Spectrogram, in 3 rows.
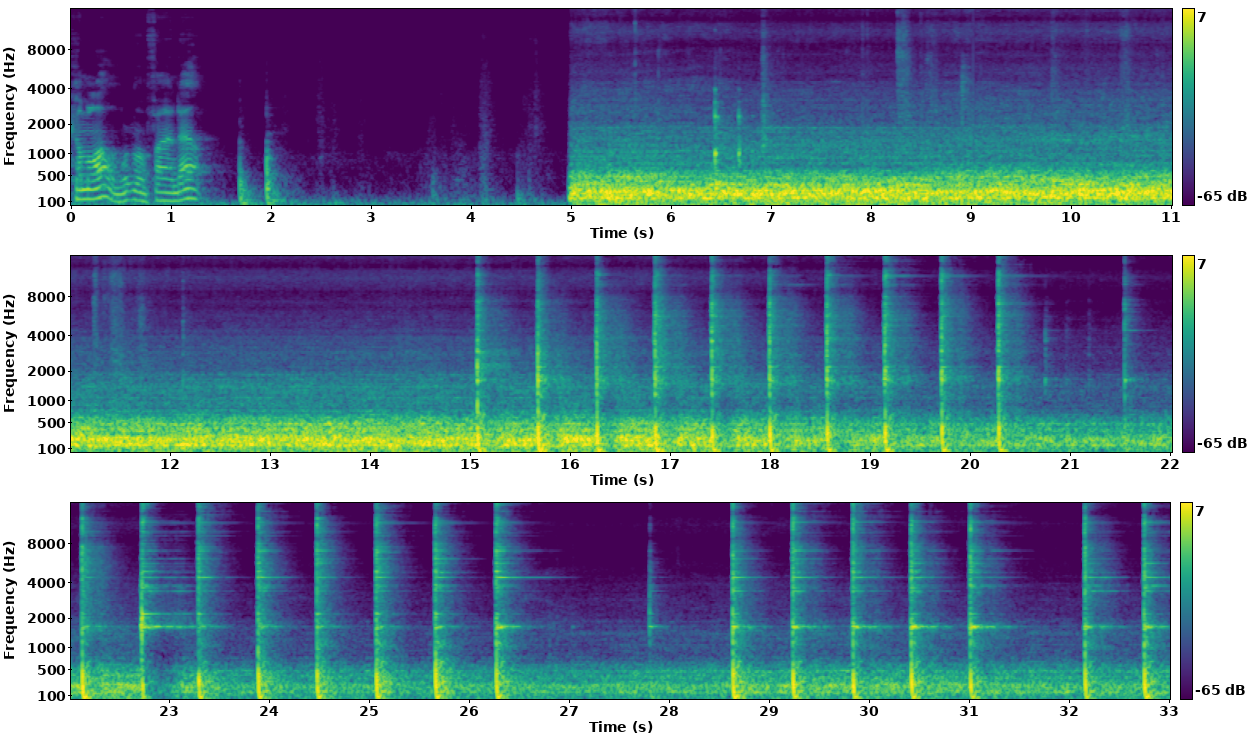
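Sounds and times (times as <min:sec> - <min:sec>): hammer striking steel: 0:15.0 - 0:27.0, 0:27.8 - 0:33.0.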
